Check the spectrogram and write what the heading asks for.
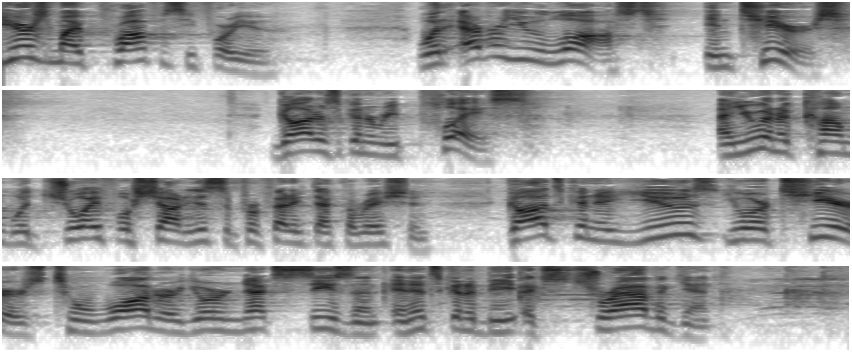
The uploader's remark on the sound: At Bethel Church in Redding, CA.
